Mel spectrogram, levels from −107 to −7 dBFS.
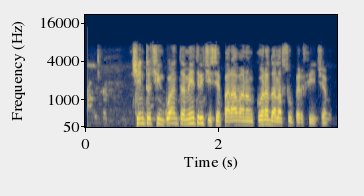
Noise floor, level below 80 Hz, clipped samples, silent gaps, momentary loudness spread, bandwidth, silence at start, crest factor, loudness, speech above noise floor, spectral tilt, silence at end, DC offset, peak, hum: -45 dBFS; -56 dBFS; under 0.1%; none; 9 LU; 7.8 kHz; 0 s; 16 dB; -16 LUFS; 29 dB; -4 dB/octave; 0.15 s; under 0.1%; 0 dBFS; none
